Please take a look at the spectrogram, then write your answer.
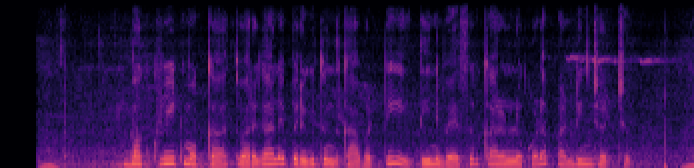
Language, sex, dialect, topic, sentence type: Telugu, female, Utterandhra, agriculture, statement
